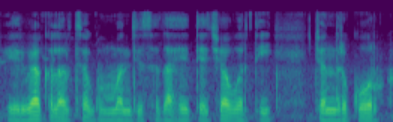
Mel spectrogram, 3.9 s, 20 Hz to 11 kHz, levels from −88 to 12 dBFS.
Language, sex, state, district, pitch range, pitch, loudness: Marathi, male, Maharashtra, Dhule, 95-100 Hz, 95 Hz, -22 LUFS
